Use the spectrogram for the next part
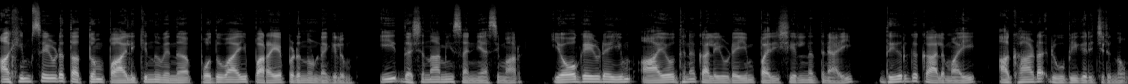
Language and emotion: Malayalam, neutral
